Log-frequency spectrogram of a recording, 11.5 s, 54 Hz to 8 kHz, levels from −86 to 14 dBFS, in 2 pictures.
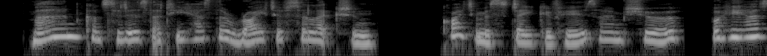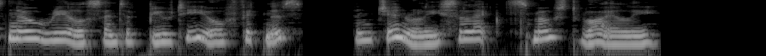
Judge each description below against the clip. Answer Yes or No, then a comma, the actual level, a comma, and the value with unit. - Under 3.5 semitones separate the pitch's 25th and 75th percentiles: No, average, 5.2 semitones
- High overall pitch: Yes, high, 220 Hz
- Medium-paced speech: Yes, average, 160 wpm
